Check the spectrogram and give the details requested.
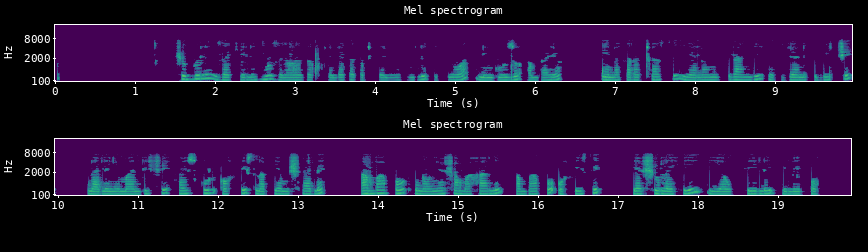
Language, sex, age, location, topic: Swahili, female, 25-35, Kisii, education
